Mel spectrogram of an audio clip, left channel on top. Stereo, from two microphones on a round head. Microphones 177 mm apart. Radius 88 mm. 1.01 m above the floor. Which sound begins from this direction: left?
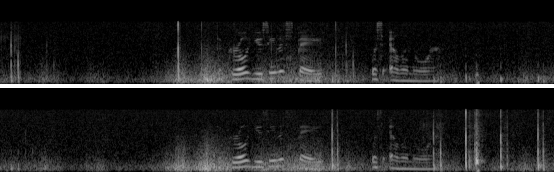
A woman speaking, at 2.2 s.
